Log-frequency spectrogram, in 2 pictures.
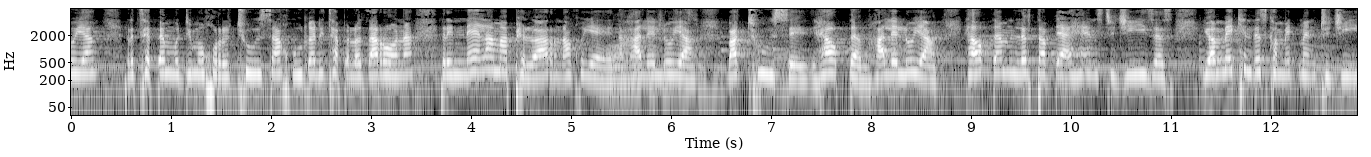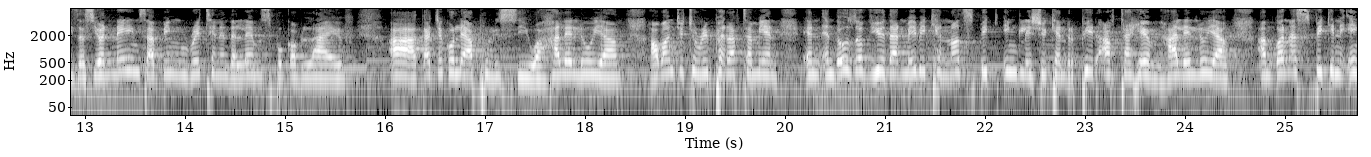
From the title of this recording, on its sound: LIVE AT ABC KHALANYONI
